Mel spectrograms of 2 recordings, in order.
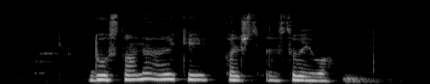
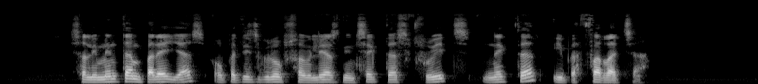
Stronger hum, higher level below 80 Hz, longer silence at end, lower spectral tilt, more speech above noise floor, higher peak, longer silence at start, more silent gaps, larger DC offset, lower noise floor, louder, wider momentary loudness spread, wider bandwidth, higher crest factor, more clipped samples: neither; second, -74 dBFS vs -62 dBFS; second, 0.75 s vs 1.1 s; first, -7 dB/octave vs -5 dB/octave; about the same, 49 dB vs 50 dB; second, -8 dBFS vs -2 dBFS; first, 0.9 s vs 0.75 s; neither; neither; about the same, -72 dBFS vs -72 dBFS; about the same, -24 LUFS vs -22 LUFS; about the same, 12 LU vs 10 LU; about the same, 11.5 kHz vs 11.5 kHz; about the same, 16 dB vs 20 dB; neither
